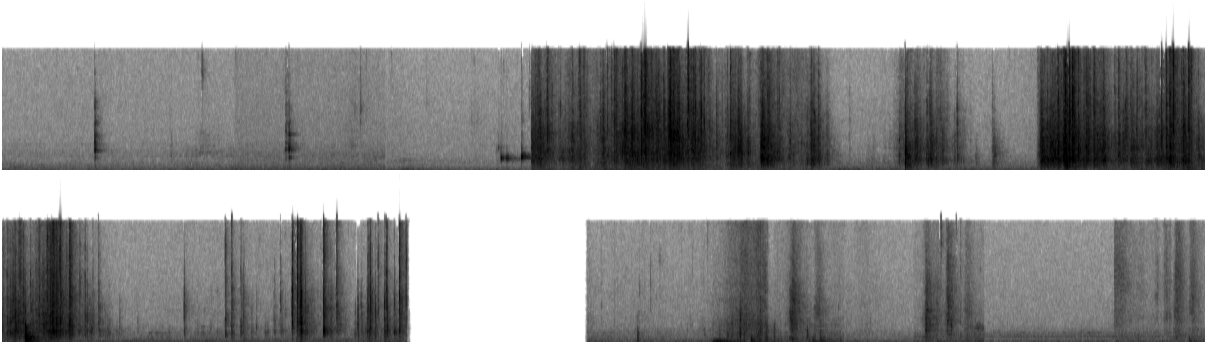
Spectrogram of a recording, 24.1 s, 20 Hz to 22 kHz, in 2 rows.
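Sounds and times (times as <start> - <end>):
baking paper crinkling: 5.3 - 16.1, 19.1 - 20.4.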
